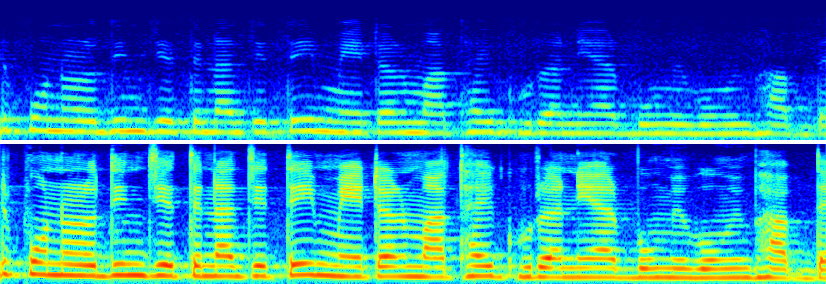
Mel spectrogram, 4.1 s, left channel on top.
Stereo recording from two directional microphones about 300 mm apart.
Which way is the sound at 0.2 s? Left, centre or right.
Right.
